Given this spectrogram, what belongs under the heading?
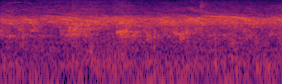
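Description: Chickens on a chicken farm cluck and murmur in a steady, busy flock chatter, moderately close and continuous, with no talk over it.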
